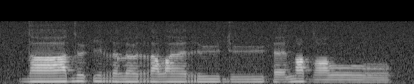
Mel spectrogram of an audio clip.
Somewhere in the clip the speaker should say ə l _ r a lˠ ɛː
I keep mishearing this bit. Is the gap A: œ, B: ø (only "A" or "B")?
A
